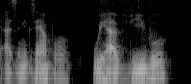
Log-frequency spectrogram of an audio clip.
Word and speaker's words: vivo: So summarizing the present tense verb endings for regular ER verbs using viver as an example, we have vivo, the O pronounced with a U sound, vive, the E pronounced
